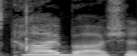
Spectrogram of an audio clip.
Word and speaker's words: kibosh: And it is kibosh and not kibosh. I always thought it was kibosh.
